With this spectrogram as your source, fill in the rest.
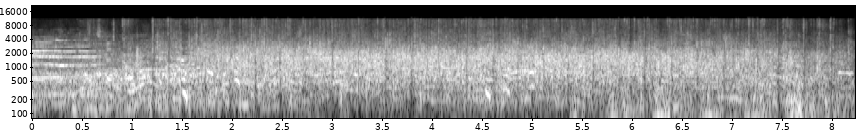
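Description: Hands clap in steady applause.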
